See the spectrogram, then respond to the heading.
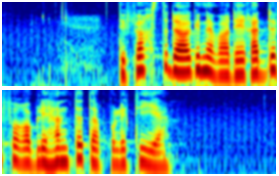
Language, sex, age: Norwegian, female, 33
